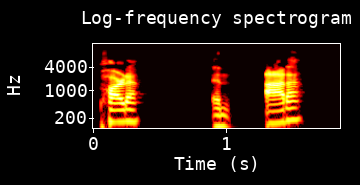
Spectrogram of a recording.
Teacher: Part of with a flap T, out of with a flap T.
